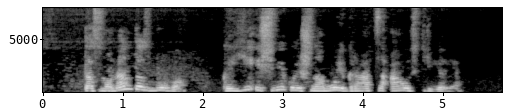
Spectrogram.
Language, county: Lithuanian, Klaipėda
